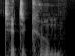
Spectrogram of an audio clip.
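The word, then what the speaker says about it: Thitikul: I also don't know how or why, but I believe Atia's last name is pronounced Titicum. – Titicum. – It finishes with an L, but I think it's pronounced with an M, and I cannot figure that one out.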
